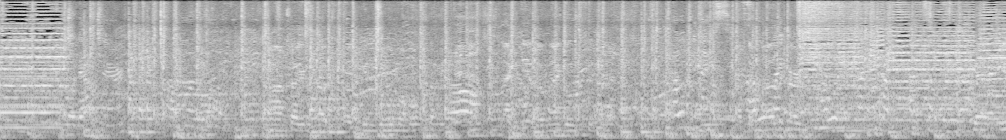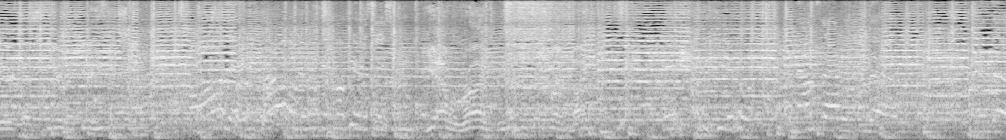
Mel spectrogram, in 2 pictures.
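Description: High school marching band playing a show piece: brass over drumline and pit percussion, with steady drum strokes throughout. A held brass chord breaks off about a second in, a busier, softer passage follows, and the full brass comes back in strongly about eight seconds in.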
